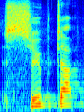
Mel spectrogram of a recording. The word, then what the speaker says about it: souped up: Now, souped up, by the way, Yeah. it's spelt like soup, S-O-U-P. Is that not how it's spelled? I feel like it would be S-U-P, like soup. It's not soup. It's not like, super.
